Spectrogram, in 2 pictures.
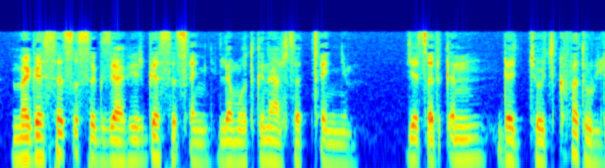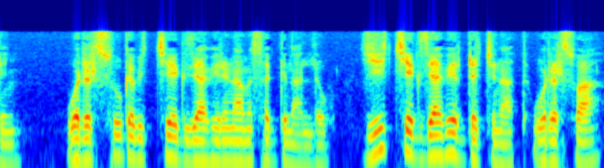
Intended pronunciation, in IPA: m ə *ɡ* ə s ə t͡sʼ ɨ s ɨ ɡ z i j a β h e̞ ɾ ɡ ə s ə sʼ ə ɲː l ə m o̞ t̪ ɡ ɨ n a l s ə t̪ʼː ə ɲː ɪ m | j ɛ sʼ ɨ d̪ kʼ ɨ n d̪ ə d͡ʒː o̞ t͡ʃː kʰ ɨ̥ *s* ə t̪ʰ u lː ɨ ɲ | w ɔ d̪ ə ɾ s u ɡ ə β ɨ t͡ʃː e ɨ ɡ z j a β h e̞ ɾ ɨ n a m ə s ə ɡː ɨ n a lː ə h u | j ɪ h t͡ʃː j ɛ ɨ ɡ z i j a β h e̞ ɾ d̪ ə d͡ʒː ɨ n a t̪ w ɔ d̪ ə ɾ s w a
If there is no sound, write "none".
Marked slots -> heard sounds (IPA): ɡ, f

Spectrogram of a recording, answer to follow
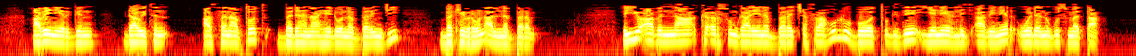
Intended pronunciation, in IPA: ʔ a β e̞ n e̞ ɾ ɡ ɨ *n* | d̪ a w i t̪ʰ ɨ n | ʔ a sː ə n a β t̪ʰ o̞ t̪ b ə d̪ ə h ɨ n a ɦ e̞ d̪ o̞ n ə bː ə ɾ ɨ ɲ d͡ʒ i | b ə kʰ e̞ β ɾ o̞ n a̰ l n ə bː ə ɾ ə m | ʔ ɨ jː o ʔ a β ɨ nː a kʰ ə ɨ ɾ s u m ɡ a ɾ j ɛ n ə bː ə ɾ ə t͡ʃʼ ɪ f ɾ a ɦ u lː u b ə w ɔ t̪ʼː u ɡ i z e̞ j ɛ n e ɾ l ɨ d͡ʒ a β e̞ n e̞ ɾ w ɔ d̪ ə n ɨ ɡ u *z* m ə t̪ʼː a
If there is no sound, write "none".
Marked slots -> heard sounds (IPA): n, s

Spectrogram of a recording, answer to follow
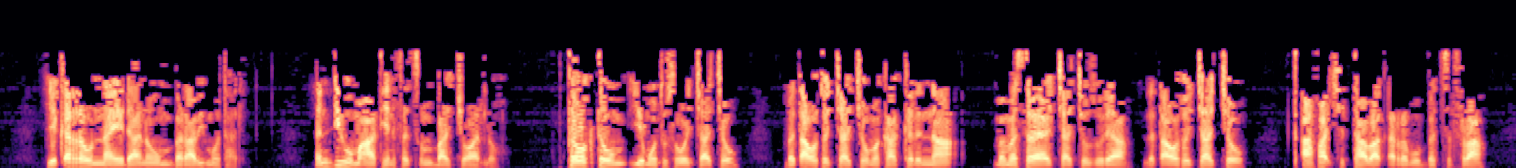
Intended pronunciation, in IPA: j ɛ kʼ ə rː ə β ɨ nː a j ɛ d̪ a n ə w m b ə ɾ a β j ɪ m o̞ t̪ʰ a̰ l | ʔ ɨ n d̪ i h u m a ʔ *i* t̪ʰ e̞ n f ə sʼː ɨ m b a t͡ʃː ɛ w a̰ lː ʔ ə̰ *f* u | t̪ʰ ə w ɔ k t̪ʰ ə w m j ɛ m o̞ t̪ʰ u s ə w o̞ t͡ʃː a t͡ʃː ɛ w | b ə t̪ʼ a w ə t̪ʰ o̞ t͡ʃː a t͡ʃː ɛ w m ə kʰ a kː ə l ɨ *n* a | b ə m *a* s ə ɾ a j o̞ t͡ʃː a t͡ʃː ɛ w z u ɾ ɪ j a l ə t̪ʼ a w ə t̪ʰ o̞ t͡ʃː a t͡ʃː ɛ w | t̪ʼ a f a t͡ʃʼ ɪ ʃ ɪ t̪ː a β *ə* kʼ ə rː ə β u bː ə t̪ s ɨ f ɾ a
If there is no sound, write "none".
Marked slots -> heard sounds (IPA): a, h, nː, ə, a

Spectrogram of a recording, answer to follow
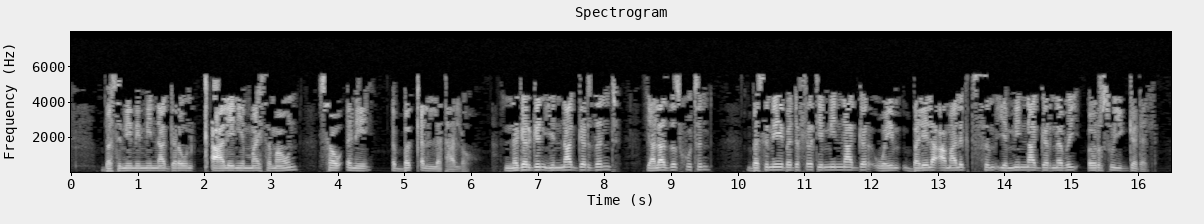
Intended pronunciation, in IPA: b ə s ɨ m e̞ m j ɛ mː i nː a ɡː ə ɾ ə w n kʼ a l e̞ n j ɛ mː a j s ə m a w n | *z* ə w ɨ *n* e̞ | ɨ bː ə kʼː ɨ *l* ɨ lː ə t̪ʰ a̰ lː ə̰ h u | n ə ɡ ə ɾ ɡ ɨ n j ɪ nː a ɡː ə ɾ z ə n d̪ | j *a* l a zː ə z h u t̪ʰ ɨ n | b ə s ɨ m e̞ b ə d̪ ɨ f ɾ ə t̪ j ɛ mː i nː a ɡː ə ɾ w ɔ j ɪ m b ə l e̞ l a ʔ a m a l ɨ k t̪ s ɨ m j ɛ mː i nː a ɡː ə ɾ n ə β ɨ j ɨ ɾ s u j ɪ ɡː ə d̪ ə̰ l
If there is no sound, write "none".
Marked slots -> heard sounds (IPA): s, n, l, a

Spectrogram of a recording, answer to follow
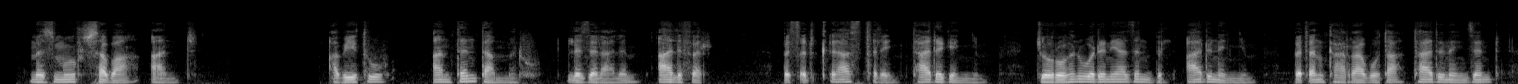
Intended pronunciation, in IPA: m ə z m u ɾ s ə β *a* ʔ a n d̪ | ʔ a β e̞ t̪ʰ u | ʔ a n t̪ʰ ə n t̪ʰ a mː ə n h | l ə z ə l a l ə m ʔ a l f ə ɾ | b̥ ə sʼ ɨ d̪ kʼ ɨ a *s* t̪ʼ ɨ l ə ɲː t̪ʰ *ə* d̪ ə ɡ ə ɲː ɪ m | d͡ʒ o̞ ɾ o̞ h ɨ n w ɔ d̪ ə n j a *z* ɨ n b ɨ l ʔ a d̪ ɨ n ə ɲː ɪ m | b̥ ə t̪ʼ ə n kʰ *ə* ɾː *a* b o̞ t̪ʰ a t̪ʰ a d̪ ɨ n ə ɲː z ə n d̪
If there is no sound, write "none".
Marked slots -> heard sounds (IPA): a, s, a, z, a, a

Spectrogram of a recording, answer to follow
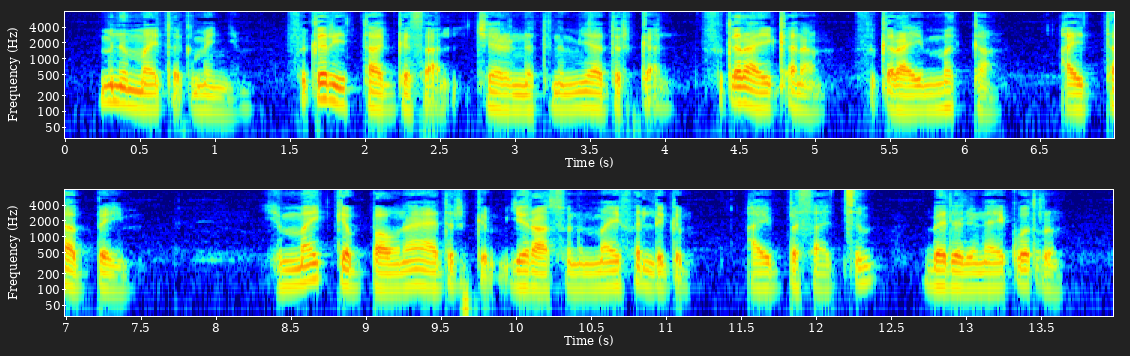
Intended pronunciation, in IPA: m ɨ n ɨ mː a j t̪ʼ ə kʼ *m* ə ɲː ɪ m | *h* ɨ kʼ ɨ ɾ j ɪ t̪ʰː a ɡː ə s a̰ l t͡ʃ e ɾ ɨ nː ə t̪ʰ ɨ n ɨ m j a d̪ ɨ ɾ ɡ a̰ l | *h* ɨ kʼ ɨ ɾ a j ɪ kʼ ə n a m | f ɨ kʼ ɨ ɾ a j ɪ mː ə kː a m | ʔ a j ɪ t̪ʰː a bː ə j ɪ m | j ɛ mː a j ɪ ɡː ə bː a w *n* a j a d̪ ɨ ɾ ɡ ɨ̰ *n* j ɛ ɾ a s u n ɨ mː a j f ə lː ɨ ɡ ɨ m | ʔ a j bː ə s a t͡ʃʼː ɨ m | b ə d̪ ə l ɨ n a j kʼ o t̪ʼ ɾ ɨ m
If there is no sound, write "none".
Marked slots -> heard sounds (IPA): m, f, f, n, m

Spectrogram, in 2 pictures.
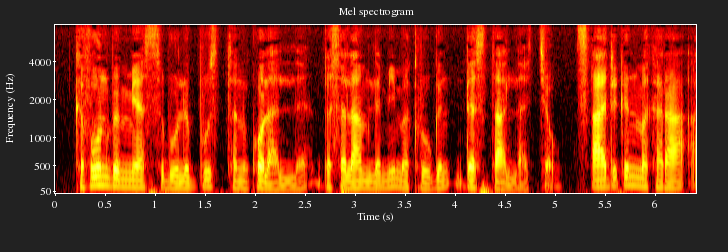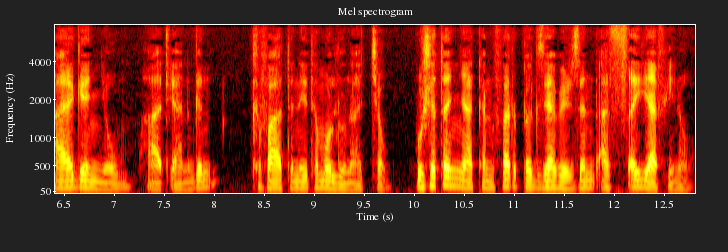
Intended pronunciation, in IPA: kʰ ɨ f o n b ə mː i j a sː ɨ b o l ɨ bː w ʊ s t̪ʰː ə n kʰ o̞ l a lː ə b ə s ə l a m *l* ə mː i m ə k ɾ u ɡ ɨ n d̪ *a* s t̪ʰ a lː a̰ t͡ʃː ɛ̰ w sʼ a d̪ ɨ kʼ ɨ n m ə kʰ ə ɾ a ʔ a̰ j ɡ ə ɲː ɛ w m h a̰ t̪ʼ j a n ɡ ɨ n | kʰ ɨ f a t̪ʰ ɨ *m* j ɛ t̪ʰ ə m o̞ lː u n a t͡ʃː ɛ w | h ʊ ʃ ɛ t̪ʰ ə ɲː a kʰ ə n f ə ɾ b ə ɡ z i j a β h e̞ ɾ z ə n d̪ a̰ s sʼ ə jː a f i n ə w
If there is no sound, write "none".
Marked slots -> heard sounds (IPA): l, ə, n

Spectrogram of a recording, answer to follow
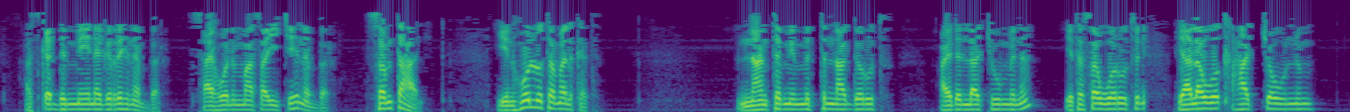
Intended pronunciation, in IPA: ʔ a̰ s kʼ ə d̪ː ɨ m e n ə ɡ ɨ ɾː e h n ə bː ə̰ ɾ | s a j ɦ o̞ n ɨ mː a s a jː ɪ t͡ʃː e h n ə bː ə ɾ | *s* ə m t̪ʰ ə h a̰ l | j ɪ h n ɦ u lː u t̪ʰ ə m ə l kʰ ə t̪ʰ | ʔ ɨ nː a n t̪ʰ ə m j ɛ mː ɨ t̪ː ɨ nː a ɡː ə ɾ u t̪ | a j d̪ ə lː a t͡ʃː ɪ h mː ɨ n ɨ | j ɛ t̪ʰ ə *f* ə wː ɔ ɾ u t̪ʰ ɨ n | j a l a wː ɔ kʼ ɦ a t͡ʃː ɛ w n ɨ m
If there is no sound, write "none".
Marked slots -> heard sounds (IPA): s, s

